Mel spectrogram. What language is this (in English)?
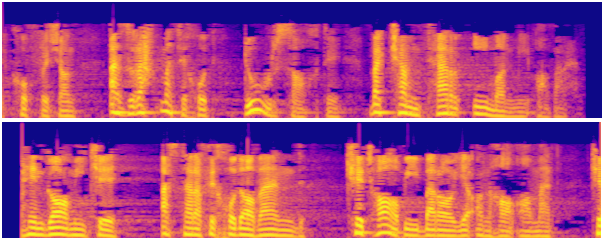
Persian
